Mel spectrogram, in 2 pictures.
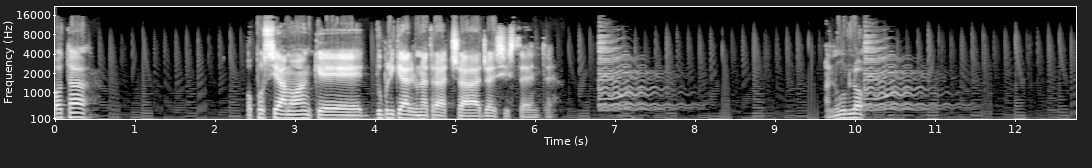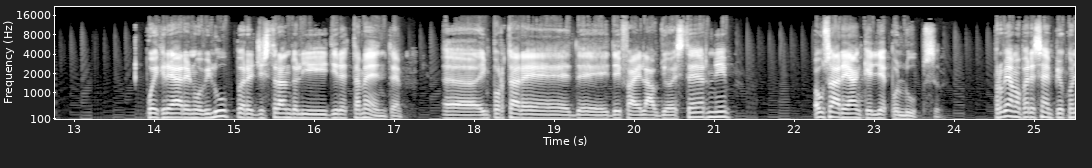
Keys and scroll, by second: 6.7 super+d, 10.0 super+z.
